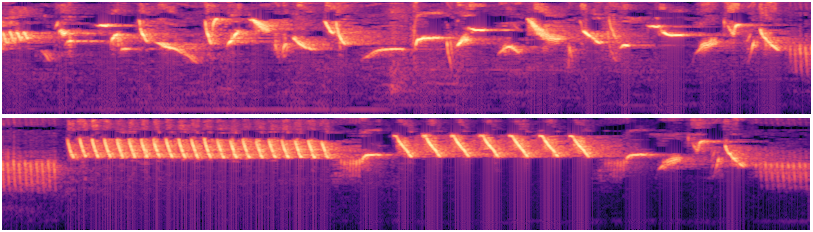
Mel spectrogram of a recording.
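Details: Canary master training song, played so kept birds answer and start singing: loud, varied whistled phrases of rising and falling notes, then a long rapid buzzy trill, a brief pause and a second fast rolling trill.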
